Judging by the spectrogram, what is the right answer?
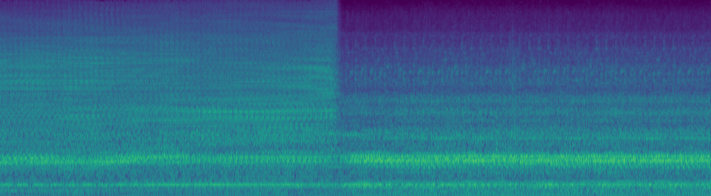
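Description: A Blaupließtbock blade-polishing wheel spinning with a steady hum while a steel blade is held against it, with a hissing grind on top. About five seconds in the sound changes abruptly: the hiss drops away and a steadier whine comes forward.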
